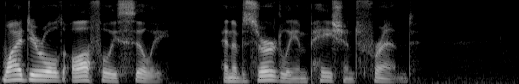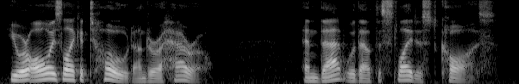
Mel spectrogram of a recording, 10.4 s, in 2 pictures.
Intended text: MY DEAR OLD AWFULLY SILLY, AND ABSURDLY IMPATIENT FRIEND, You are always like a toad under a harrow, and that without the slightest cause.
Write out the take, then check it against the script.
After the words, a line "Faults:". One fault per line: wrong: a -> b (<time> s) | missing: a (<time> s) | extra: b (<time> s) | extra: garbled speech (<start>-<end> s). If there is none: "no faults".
Why DEAR OLD AWFULLY SILLY, AND ABSURDLY IMPATIENT FRIEND, You are always like a toad under a harrow, and that without the slightest cause.
Faults:
wrong: MY -> Why (0.0 s)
